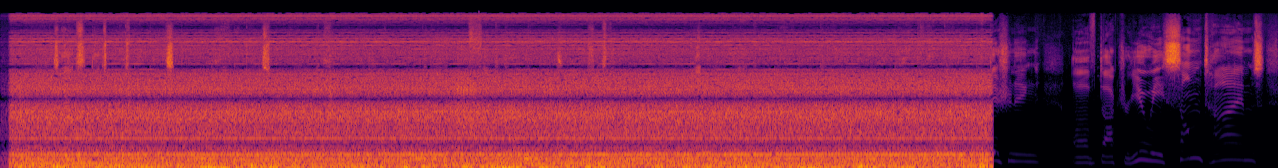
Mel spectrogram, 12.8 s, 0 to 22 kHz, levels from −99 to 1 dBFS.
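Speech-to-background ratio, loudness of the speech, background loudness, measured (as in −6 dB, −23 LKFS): −3.5 dB, −30.5 LKFS, −27.0 LKFS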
